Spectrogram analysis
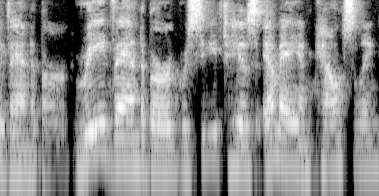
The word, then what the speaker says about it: Vanderburgh: I'm going to have the joy of pronouncing it in Dutch. Reid Vanderburgh. We would say Vanderburgh. Reid Vanderburgh received his MA in counseling psychology from John F.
